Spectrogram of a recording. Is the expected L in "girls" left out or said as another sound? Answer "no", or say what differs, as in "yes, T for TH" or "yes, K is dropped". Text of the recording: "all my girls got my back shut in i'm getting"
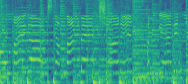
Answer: yes, L is dropped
